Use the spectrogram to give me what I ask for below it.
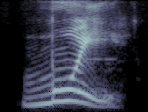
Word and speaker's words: muy: If Y is the last letter, it will have the E sound, like that letter I.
